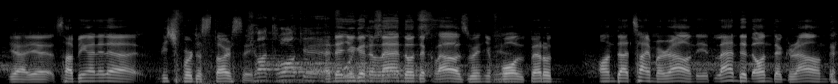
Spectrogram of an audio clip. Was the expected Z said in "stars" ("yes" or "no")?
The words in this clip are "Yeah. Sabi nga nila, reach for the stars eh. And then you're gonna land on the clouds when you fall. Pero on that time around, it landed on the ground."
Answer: no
